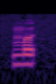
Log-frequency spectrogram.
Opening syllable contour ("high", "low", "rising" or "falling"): low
